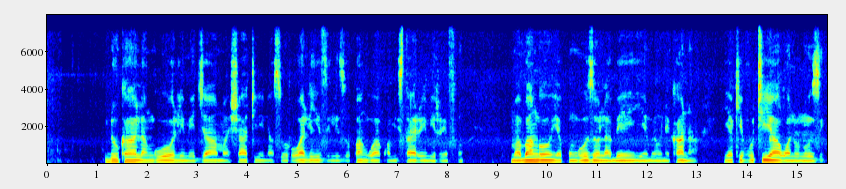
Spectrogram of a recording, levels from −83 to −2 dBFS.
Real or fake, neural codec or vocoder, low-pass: real; none; 7.2 kHz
